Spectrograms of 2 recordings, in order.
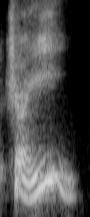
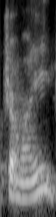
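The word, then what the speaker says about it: Samhain: fiesta llamada Chaín, Chamaín, que se pronuncia Chaín, no Chamaín, Chaín, o Sawin, ni leyéndolo, vean nada más.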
